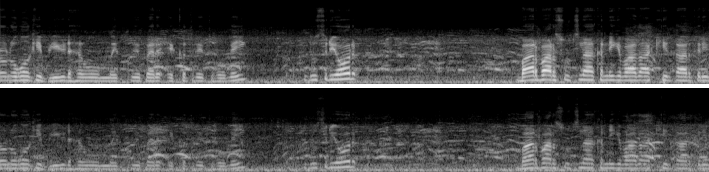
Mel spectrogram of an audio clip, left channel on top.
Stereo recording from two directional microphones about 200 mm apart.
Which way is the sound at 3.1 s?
25° left (ahead or behind).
